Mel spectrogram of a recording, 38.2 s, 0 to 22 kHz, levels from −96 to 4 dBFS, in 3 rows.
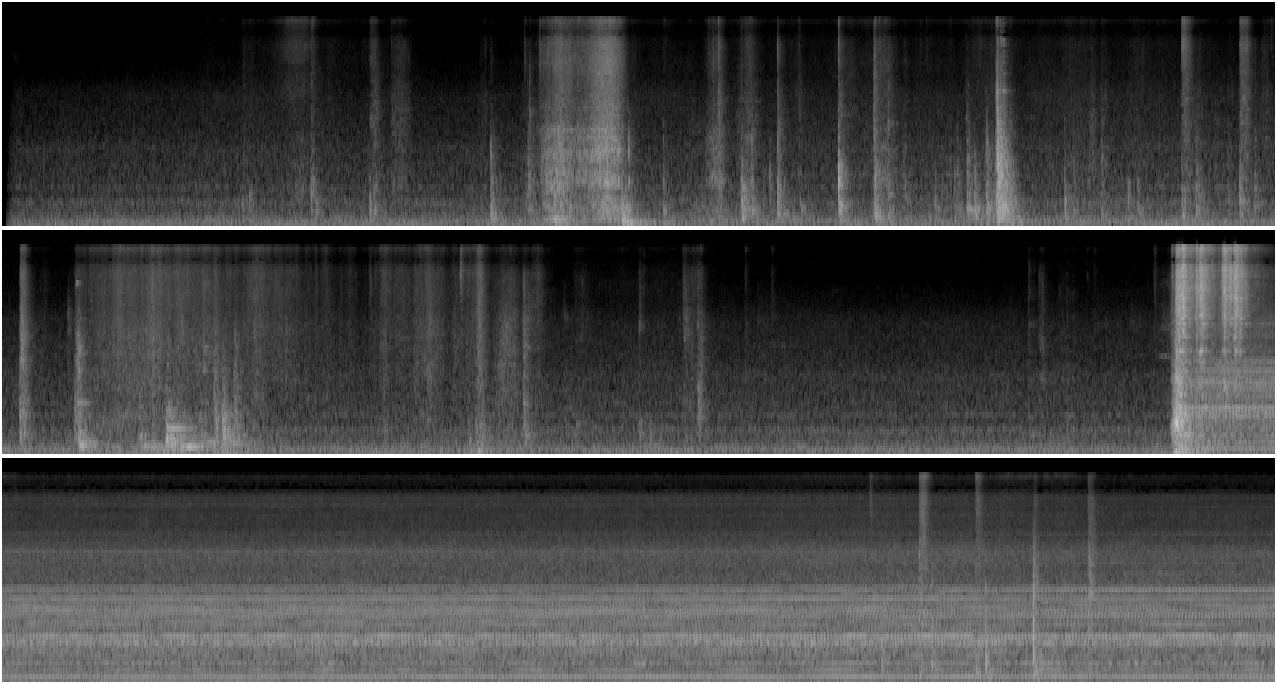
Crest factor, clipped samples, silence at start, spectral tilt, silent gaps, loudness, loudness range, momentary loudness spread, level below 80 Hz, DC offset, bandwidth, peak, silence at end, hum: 34 dB; under 0.1%; 0.1 s; -2.5 dB/octave; none; -32 LUFS; 27 LU; 20 LU; -52 dBFS; under 0.1%; 16 kHz; -2 dBFS; 0 s; none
